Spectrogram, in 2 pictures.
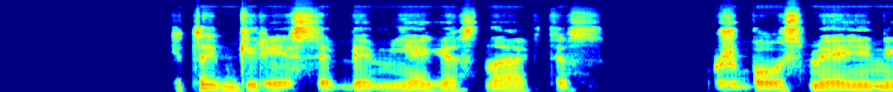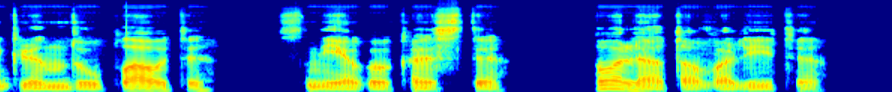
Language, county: Lithuanian, Klaipėda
